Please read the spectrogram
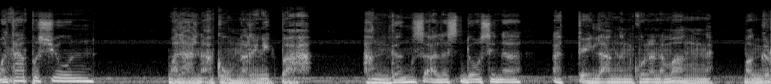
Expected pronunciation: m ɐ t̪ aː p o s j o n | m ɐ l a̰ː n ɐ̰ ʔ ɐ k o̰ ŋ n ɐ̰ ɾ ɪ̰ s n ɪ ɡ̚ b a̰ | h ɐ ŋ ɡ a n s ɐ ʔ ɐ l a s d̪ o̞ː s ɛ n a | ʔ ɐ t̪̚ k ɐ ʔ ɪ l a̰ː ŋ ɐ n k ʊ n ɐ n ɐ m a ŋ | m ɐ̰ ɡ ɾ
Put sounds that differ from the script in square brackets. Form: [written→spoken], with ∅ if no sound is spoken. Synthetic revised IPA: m ɐ t̪ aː p o s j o n | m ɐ l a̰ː n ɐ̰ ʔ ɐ k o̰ ŋ n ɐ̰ ɾ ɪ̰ [s→∅] n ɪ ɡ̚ [b→p] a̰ | h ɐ ŋ ɡ a [n→ŋ] s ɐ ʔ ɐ l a s d̪ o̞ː s ɛ n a | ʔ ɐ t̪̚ k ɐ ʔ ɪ l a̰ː ŋ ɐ n k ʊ n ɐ n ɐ m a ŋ | m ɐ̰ ɡ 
